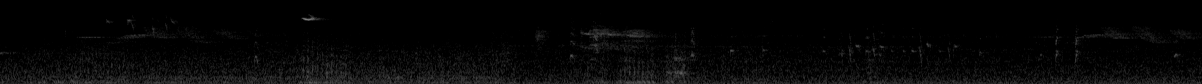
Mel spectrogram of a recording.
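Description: Small songbirds calling: scattered short, high chirps and chips, with one sharp, high chip about three seconds in and a cluster of calls around six seconds, over a faint steady background hiss.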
